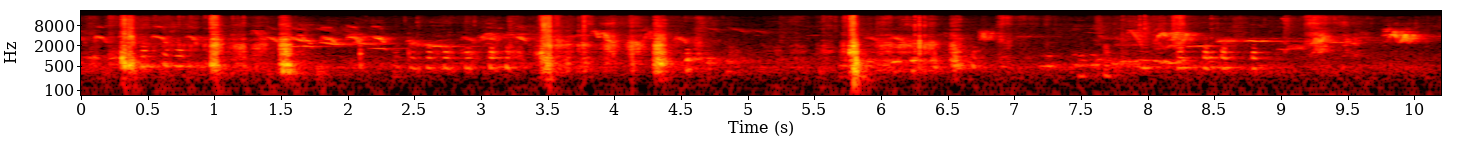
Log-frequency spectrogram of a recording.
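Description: Kitchen knife slicing a green bell pepper on a wooden cutting board: sharp, irregular cuts through the pepper onto the board, the loudest about six seconds in. Chickens cluck throughout.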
